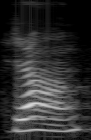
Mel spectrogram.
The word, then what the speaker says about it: wrong: If we see the condition, W is not pronounced at beginning of word when it is before the letter R. If we see the examples, right, rest, wrong, etc.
